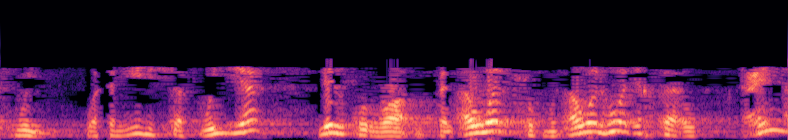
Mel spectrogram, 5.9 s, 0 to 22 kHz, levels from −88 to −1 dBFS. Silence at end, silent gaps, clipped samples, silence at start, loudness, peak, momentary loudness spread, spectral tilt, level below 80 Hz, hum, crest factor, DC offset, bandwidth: 0 s; none; 0.2%; 0 s; -15 LUFS; 0 dBFS; 13 LU; -11.5 dB/octave; -58 dBFS; none; 14 dB; under 0.1%; 4 kHz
